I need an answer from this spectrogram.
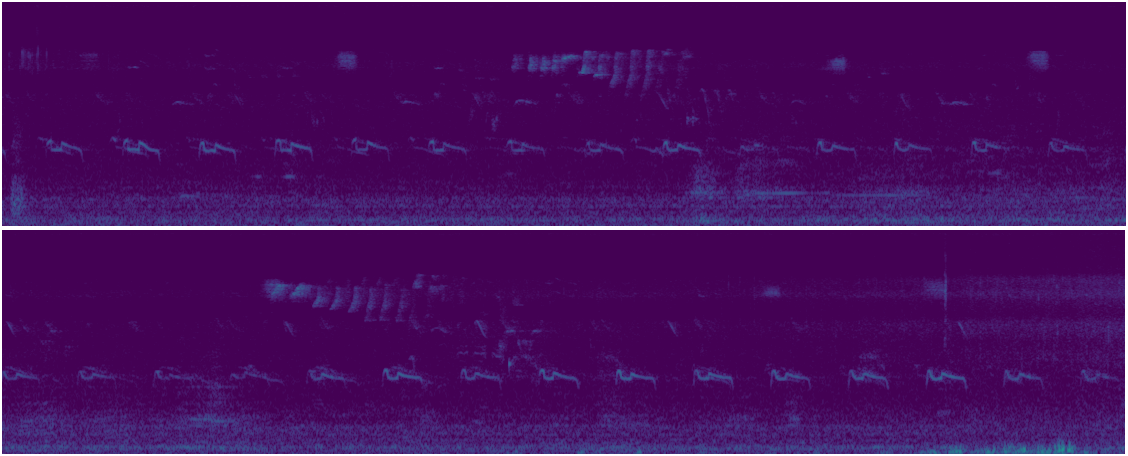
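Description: Faint outdoor ambience: a bird repeats a short call steadily, about three times every two seconds, and twice a brief high descending trill from another bird comes in. A few low thumps near the end.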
